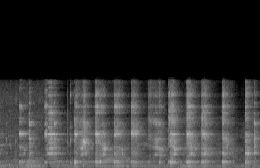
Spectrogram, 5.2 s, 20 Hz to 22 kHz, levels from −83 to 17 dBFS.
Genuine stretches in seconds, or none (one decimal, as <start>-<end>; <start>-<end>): 0.0-1.5; 3.3-3.7; 4.7-5.2

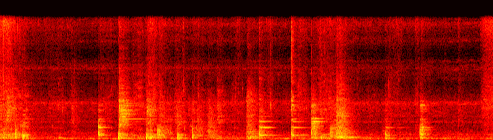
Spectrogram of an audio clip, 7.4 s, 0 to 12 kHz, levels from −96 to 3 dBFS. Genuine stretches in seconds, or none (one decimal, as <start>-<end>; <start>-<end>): 1.2-2.1; 4.4-5.1; 6.7-7.4

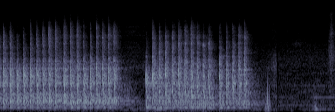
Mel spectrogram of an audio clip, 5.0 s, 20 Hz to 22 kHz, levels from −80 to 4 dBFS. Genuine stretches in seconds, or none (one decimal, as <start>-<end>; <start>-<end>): 0.0-0.9; 3.9-5.0

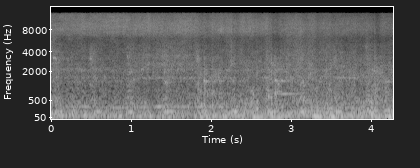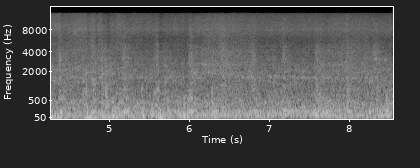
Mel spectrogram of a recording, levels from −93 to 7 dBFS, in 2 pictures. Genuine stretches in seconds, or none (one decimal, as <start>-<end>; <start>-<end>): none

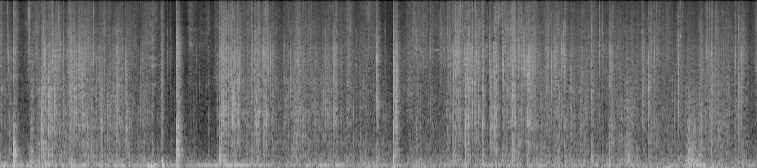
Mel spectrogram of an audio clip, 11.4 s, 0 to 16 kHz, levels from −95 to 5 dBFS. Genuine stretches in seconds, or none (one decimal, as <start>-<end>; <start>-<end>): 0.0-9.8; 10.5-11.4

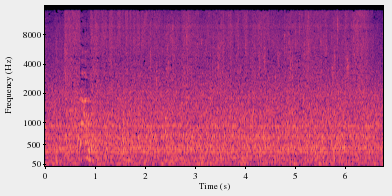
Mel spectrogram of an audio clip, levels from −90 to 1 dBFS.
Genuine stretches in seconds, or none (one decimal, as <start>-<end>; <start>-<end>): 0.0-1.3; 1.9-3.1; 4.6-6.8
